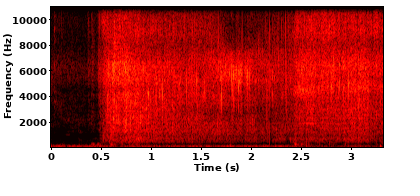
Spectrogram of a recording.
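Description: Eggplant hits hot oil already seasoned with five-spice and asafoetida, bursting into a sudden loud sizzle after a quiet half-second, then frying on steadily and close with a continuous crackling hiss.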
